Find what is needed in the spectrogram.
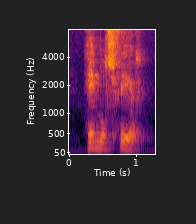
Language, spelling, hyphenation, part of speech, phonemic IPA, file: Dutch, hemelsfeer, he‧mel‧sfeer, noun, /ˈɦeː.məlˌsfeːr/, Nl-hemelsfeer.ogg
- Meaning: 1. sphere of heaven, celestial sphere, a spherical layer of which the supralunar sky was thought to be composed 2. heaven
